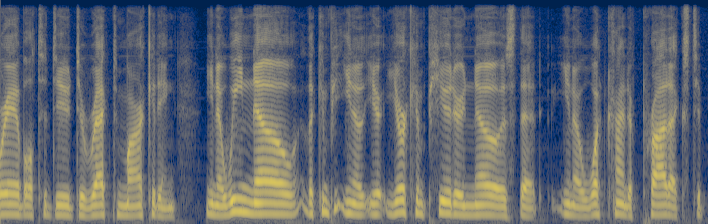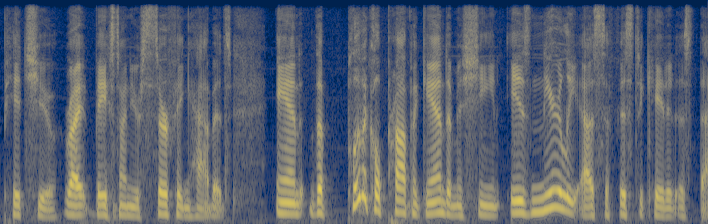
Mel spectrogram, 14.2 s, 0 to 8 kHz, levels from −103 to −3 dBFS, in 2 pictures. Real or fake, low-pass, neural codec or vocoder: real; 7.2 kHz; none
